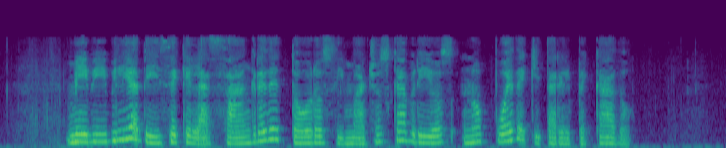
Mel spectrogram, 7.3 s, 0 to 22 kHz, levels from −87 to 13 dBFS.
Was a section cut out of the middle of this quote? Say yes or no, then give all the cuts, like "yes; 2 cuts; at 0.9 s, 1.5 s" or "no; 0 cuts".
no; 0 cuts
